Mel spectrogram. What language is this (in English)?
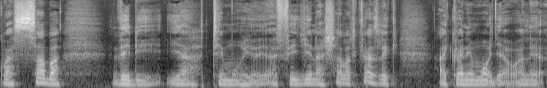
Swahili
